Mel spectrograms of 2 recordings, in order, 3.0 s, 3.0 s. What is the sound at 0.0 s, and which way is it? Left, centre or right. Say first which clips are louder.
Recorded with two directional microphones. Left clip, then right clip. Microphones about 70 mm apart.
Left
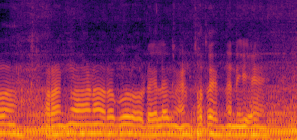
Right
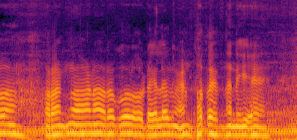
Speech: right 7 dB; right.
